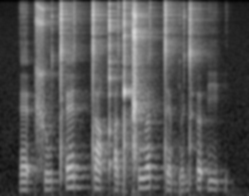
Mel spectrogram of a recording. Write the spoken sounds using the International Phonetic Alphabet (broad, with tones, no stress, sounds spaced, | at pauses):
ɛ˩ ʔ ʂ u˩˧ tʼ ɛ˧˥˧ d tː ʌ˧˩˧ qʼ ʌ˩ d ǁ u˧˥ ɐ̯ tː ɛ˩ b ɾ ɵ˧˥ d ʔ ə˧˩˧ ʔ i˩ ʔ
